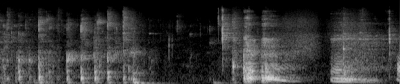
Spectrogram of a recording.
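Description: Close-up wet mouth sounds of chewing a mouthful of fufu with slimy okra soup: a quick run of sticky clicks and squelches in the first second or so. In the middle comes a drawn-out hummed "mm" of enjoyment, the loudest sound, and another short one near the end.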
